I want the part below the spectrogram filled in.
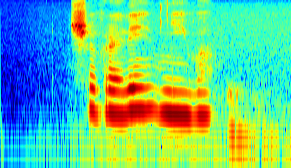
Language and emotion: Russian, neutral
